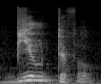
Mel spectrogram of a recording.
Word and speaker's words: beautiful: Và điểm thứ hai nữa là từ beautiful thì trọng âm rơi vào âm tiết thứ nhất là beautiful, beautiful chứ không phải beautiful, cũng không phải là beautiful, mà phải là beautiful, beautiful.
